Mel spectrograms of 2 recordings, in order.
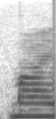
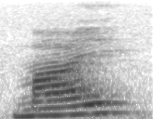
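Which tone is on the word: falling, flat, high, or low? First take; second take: low; high. First: The pitch is held low throughout. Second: The pitch is held high throughout. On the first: It means new. "low tone my" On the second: It is a yes-no question particle. "the high tone my"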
